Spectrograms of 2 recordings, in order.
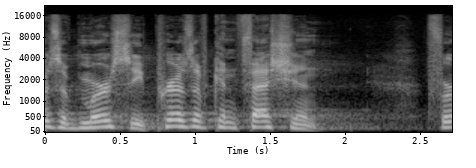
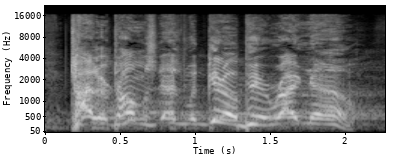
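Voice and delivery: mock stern, angry dad voice, loud and high; 8 semitones higher, 5 dB louder than usual. Father retelling how he calls his kid upstairs, put-on angry dad voice. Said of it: "with my angry dad voice".

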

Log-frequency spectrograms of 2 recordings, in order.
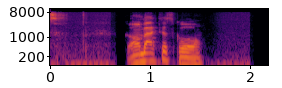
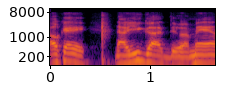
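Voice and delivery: ordinary talk

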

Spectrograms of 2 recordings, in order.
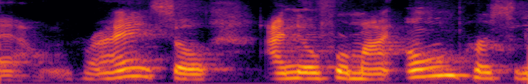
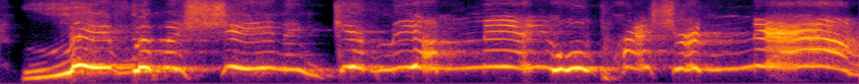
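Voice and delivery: urgent, barked, very loud, high-pitched yell; 10 dB louder than usual. Retelling a woman yelling at a nurse as the speaker nearly passed out, retelling someone yelling. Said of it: "she was literally yelling".

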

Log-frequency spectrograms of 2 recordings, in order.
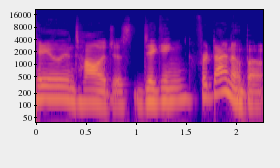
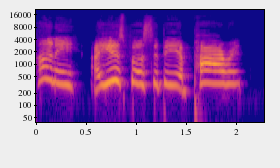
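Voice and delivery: put-on very high, sweet, raised old-lady voice; 6 dB louder than usual. Telling a trick-or-treat joke, voicing the old lady at the door in an old lady voice. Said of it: "I tried to insert a little voice to it".

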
